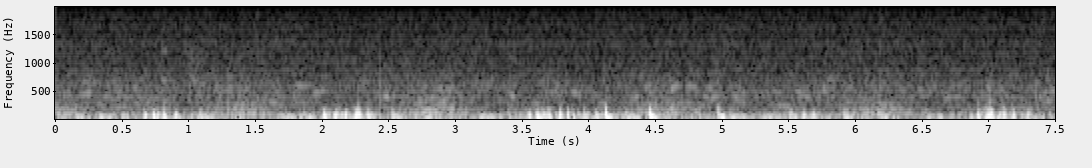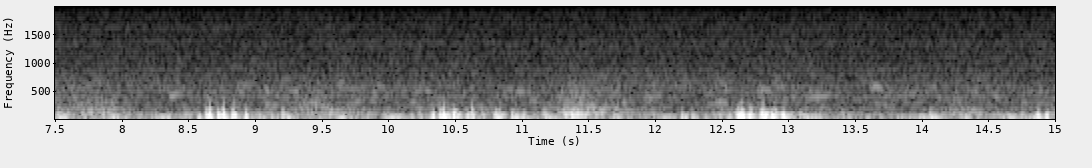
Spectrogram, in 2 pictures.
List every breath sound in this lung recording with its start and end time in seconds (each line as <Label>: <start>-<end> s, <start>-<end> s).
Inhalation: 0.95-1.90 s, 2.45-3.40 s, 5.83-6.65 s, 7.45-8.34 s, 9.06-10.26 s, 11.31-12.23 s, 13.93-14.80 s
Exhalation: 0.53-0.91 s, 1.96-2.41 s, 3.48-4.10 s, 6.82-7.37 s, 8.55-9.02 s, 10.28-11.19 s, 12.52-13.39 s
Crackles: 0.53-0.91 s, 1.96-2.41 s, 3.48-4.10 s, 6.82-7.37 s, 8.55-9.02 s, 10.28-11.19 s, 12.52-13.39 s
